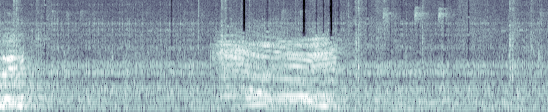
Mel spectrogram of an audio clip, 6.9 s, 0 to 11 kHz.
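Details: Red deer bellowing in the autumn rut, France, 2017: one drawn-out, rich roar lasting about a second and a half, arching up then down in pitch, set in a quiet, hissy outdoor background with brief faint noises before and after.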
